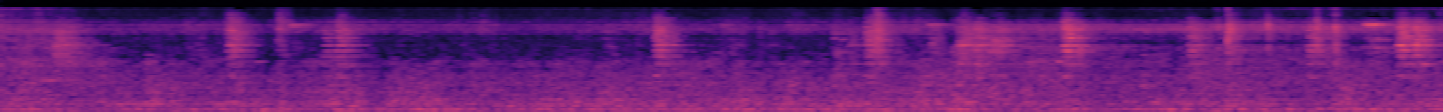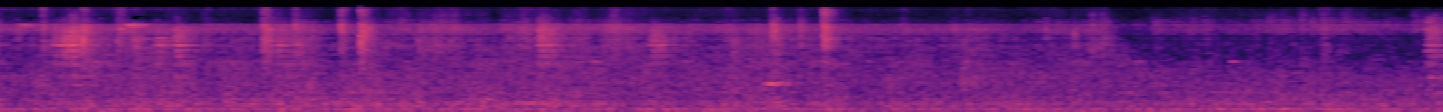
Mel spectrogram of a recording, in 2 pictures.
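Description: Harina passenger train running, heard from inside the coach: a steady low rumble and hum, with short irregular clicks and rattles throughout.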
